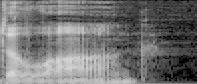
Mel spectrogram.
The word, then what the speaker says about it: DeLonge: Tom DeLonge? – Yeah.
